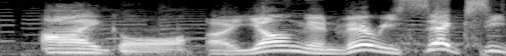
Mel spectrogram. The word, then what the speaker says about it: Igor: guy with the eyes he played Igor now it's pronounced Igor a young and very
